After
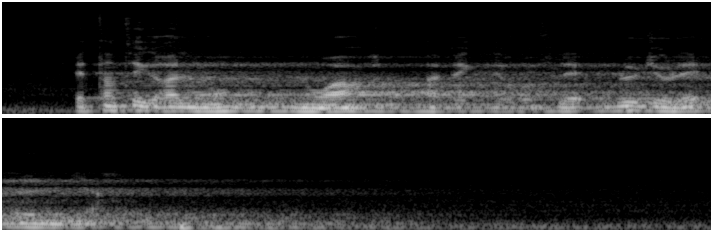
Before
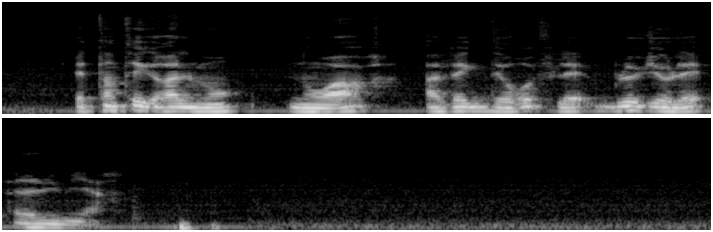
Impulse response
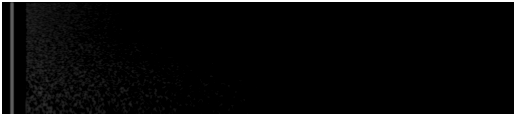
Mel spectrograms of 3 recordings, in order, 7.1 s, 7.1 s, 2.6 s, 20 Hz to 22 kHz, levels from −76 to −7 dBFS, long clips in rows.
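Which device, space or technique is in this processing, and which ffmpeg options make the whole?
cathedral: -filter_complex "[0:a]asettb=1/sr,asplit=3[a][b][c];[a]atrim=end=2.164[d];[b]atrim=start=2.16:end=2.65,asetpts=PTS-STARTPTS,afade=t=in:d=0.004:c=qsin,afade=t=out:st=0.486:d=0.004:c=qsin,equalizer=f=200:t=o:w=2.4:g=-15[e];[c]atrim=start=2.646[f];[d][e]acrossfade=d=0.004:c1=hsin:c2=qsin[g];[g][f]acrossfade=d=0.004:c1=qsin:c2=hsin[h];[1:a]atrim=start_sample=2205[i];[h][i]afir=irnorm=-1:irlink=0,volume=-5dB"

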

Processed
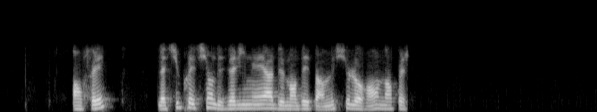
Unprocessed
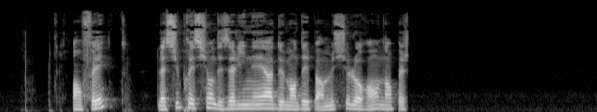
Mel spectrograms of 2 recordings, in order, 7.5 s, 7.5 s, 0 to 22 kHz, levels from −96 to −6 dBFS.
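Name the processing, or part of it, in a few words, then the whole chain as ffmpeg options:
mobile call with aggressive noise cancelling: -af "highpass=120,afftdn=nr=19:nf=-40" -ar 8000 -c:a libopencore_amrnb -b:a 7950

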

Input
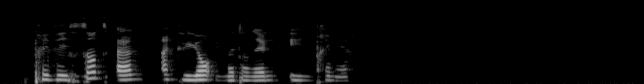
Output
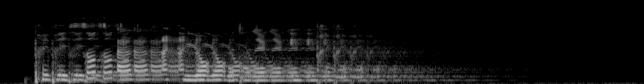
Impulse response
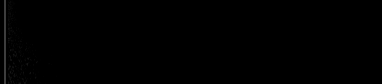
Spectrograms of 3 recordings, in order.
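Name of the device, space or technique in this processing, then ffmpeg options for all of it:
ducked reverb: -filter_complex "[0:a]asettb=1/sr,asplit=3[a][b][c];[a]atrim=end=1.334[d];[b]atrim=start=1.33:end=1.76,asetpts=PTS-STARTPTS,afade=t=in:d=0.004:c=qsin,afade=t=out:st=0.426:d=0.004:c=qsin,highshelf=f=2.5k:g=11.5[e];[c]atrim=start=1.756[f];[d][e]acrossfade=d=0.004:c1=hsin:c2=qsin[g];[g][f]acrossfade=d=0.004:c1=qsin:c2=hsin,asplit=2[h][i];[i]adelay=167,lowpass=f=4.4k:p=1,volume=-3.5dB,asplit=2[j][k];[k]adelay=167,lowpass=f=4.4k:p=1,volume=0.5,asplit=2[l][m];[m]adelay=167,lowpass=f=4.4k:p=1,volume=0.5,asplit=2[n][o];[o]adelay=167,lowpass=f=4.4k:p=1,volume=0.5,asplit=2[p][q];[q]adelay=167,lowpass=f=4.4k:p=1,volume=0.5,asplit=2[r][s];[s]adelay=167,lowpass=f=4.4k:p=1,volume=0.5,asplit=2[t][u];[u]adelay=167,lowpass=f=4.4k:p=1,volume=0.5[v];[h][j][l][n][p][r][t][v]amix=inputs=8:normalize=0,asplit=3[w][x][y];[1:a]atrim=start_sample=2205[z];[x][z]afir=irnorm=-1:irlink=0[aa];[y]apad=whole_len=335820[ab];[aa][ab]sidechaincompress=threshold=-38dB:ratio=8:attack=8.3:release=159,volume=9.5dB[ac];[w][ac]amix=inputs=2:normalize=0"

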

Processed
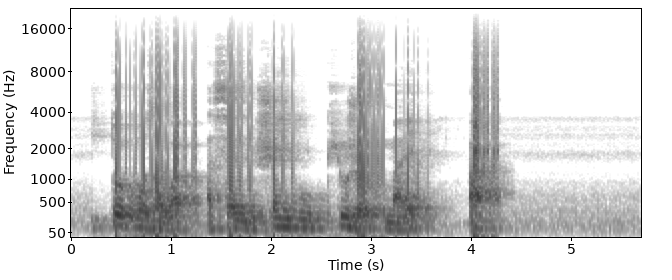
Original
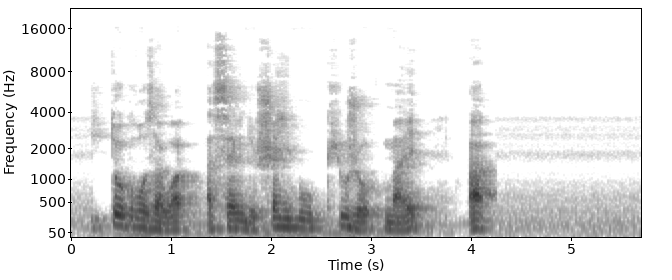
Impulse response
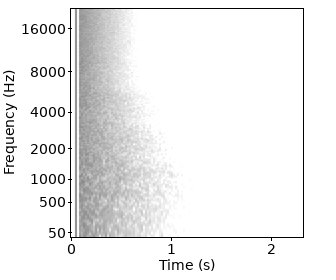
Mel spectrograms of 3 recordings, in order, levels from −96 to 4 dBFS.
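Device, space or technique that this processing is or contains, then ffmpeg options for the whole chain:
overflowing digital effects unit: -filter_complex "[0:a]highpass=54,asettb=1/sr,asplit=3[a][b][c];[a]atrim=end=2.654[d];[b]atrim=start=2.65:end=3.1,asetpts=PTS-STARTPTS,afade=t=in:d=0.004:c=qsin,afade=t=out:st=0.446:d=0.004:c=qsin,equalizer=f=780:t=o:w=3:g=5[e];[c]atrim=start=3.096[f];[d][e]acrossfade=d=0.004:c1=hsin:c2=qsin[g];[g][f]acrossfade=d=0.004:c1=qsin:c2=hsin,aeval=exprs='(mod(4.73*val(0)+1,2)-1)/4.73':c=same,lowpass=9k,aecho=1:1:90.38|186.6:0.282|0.251"

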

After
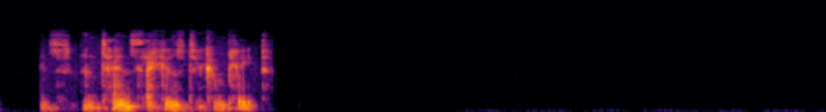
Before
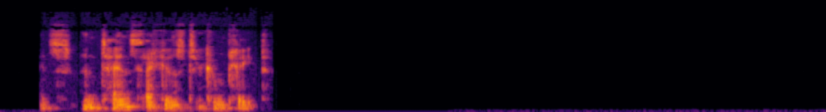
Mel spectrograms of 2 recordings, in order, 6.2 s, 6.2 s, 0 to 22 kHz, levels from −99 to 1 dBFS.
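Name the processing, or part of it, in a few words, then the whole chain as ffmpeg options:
guitar amplifier with harmonic tremolo: -filter_complex "[0:a]acrossover=split=770[a][b];[a]aeval=exprs='val(0)*(1-0.7/2+0.7/2*cos(2*PI*2.2*n/s))':c=same[c];[b]aeval=exprs='val(0)*(1-0.7/2-0.7/2*cos(2*PI*2.2*n/s))':c=same[d];[c][d]amix=inputs=2:normalize=0,asoftclip=type=tanh:threshold=-13dB,highpass=86,equalizer=f=90:t=q:w=4:g=8,equalizer=f=140:t=q:w=4:g=-4,equalizer=f=470:t=q:w=4:g=-8,equalizer=f=670:t=q:w=4:g=-8,equalizer=f=1.1k:t=q:w=4:g=-5,equalizer=f=2.8k:t=q:w=4:g=-4,lowpass=f=3.7k:w=0.5412,lowpass=f=3.7k:w=1.3066,volume=7.5dB"

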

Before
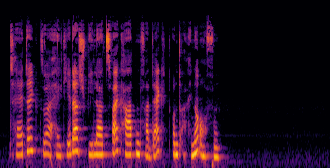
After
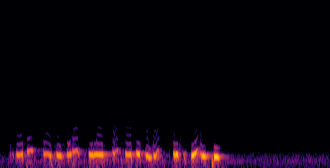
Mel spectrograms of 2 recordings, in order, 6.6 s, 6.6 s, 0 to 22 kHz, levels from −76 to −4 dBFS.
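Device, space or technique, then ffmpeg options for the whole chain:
the neighbour's flat through the wall: -af "lowpass=f=210:w=0.5412,lowpass=f=210:w=1.3066,equalizer=f=140:t=o:w=0.87:g=8"

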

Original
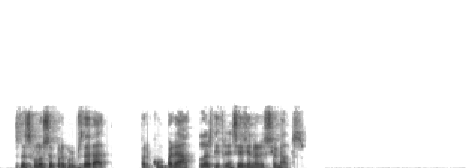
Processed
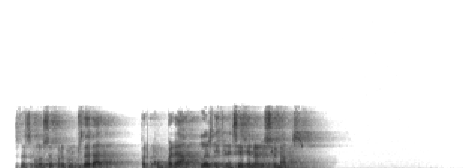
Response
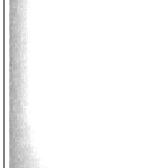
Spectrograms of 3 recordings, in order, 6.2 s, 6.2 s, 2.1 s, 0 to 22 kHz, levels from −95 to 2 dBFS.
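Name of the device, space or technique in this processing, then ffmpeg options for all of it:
far laptop microphone: -filter_complex "[0:a]asettb=1/sr,asplit=3[a][b][c];[a]atrim=end=2.614[d];[b]atrim=start=2.61:end=3.07,asetpts=PTS-STARTPTS,afade=t=in:d=0.004:c=qsin,afade=t=out:st=0.456:d=0.004:c=qsin,aecho=1:1:5.9:0.68,atrim=end_sample=20286[e];[c]atrim=start=3.066[f];[d][e]acrossfade=d=0.004:c1=hsin:c2=qsin[g];[g][f]acrossfade=d=0.004:c1=qsin:c2=hsin[h];[1:a]atrim=start_sample=2205[i];[h][i]afir=irnorm=-1:irlink=0,highpass=100,dynaudnorm=f=230:g=7:m=16.5dB,volume=-1dB"

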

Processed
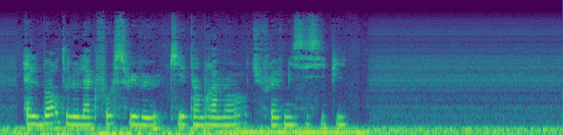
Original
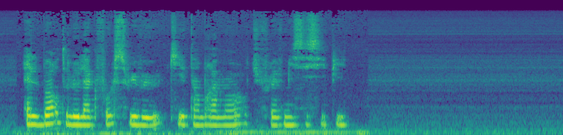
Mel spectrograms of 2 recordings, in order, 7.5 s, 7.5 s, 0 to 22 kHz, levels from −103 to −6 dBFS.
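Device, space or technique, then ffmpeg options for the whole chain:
jukebox: -af "lowpass=6.8k,lowshelf=f=180:t=q:w=3:g=11.5,acompressor=threshold=-23dB:ratio=4,volume=4dB"

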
